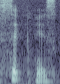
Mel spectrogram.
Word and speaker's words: sickness: 好，再来看一下下面这样一个单词 sickness，它当中的话呢，存在一个不完全爆破的现象，所以的话呢，你不需要读成 sickness。当中我们说这个的发音呢，只是做了一个口型，并没有完全发出来。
